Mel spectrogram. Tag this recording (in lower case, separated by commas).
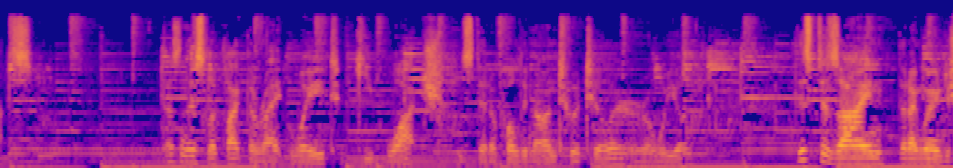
music, speech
